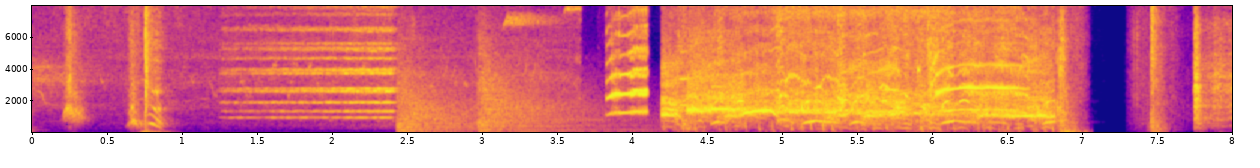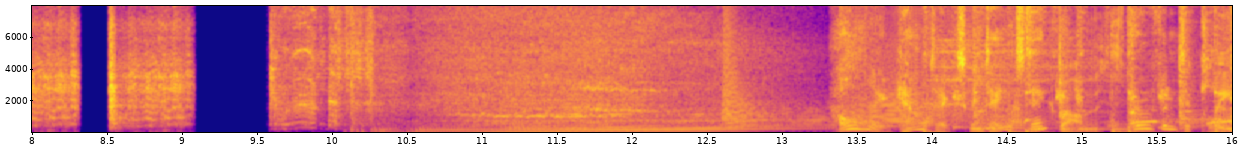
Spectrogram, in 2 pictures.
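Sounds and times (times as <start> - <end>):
car engine starting and revving: 9.6 - 13.3.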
